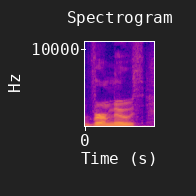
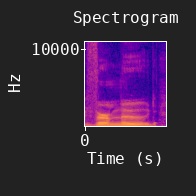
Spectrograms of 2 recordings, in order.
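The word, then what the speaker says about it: Vermoud: based off of but it's not vermouth it's like ver mood but then in some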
